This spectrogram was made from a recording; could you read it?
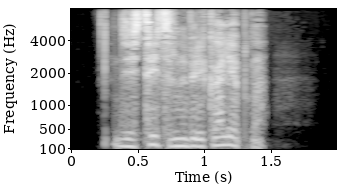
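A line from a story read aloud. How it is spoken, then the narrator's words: Whispered into ear. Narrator (Russian): прошептал он прямо в ухо Элис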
